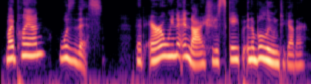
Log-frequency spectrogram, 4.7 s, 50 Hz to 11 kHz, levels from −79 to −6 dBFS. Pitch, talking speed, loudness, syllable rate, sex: 250 Hz, 165 wpm, -17 LUFS, 5.7 syllables/s, female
